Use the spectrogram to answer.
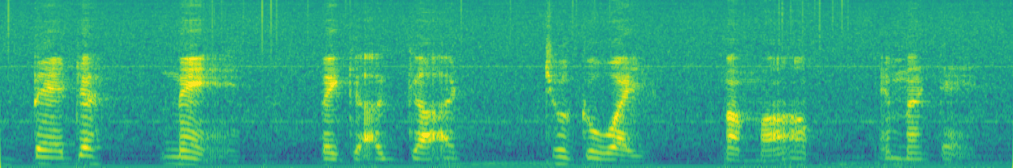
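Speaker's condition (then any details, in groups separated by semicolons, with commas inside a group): Cerebral palsy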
